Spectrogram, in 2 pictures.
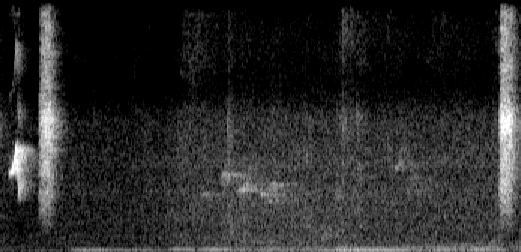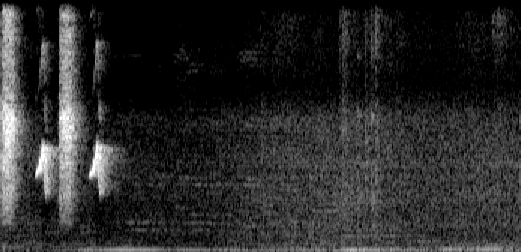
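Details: Young caged Ashy drongo, three weeks fully on pellet feed and just starting to sing: a few short, sharp, high chirps in two small bursts, with clicking and a low steady hum behind.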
